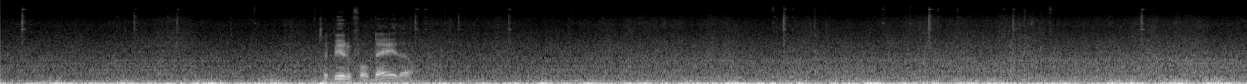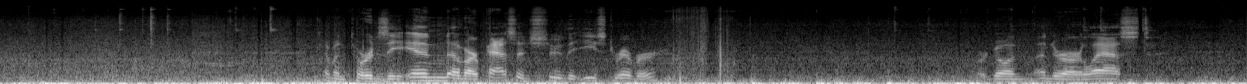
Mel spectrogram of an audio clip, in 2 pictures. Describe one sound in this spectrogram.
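Water laps and splashes against a boat's hull.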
